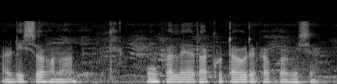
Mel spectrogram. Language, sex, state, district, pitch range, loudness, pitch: Assamese, male, Assam, Sonitpur, 105-115 Hz, -19 LUFS, 110 Hz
